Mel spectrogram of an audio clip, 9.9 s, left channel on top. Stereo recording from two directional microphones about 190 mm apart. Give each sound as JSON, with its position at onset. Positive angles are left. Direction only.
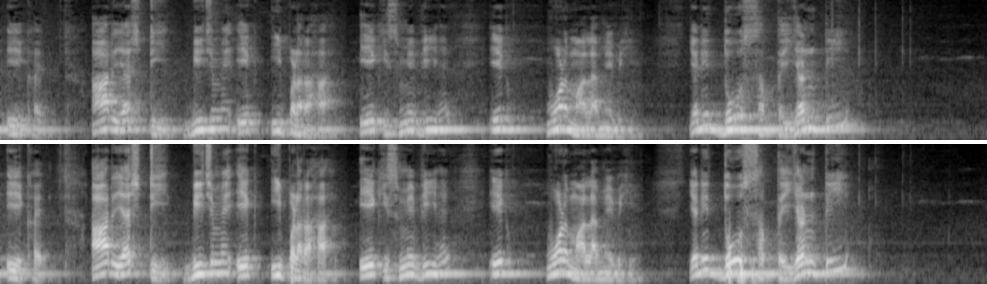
{"t": 0.0, "sound": "a man's voice", "side_deg": -50}
{"t": 6.8, "sound": "a man's voice", "side_deg": -45}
